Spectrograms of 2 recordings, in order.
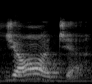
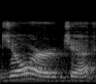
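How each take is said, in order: First: The R sound is dropped. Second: The R sound is clearly pronounced. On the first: This is how the far south says it. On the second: This is how most of the country says it.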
